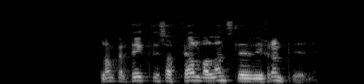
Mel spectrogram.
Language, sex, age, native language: Icelandic, male, 30-39, Icelandic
